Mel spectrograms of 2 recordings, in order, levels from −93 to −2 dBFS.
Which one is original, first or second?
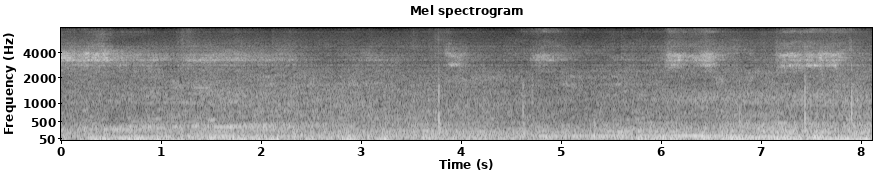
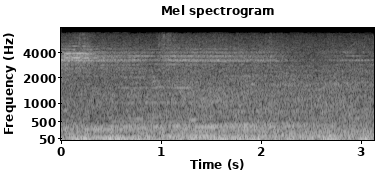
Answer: second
